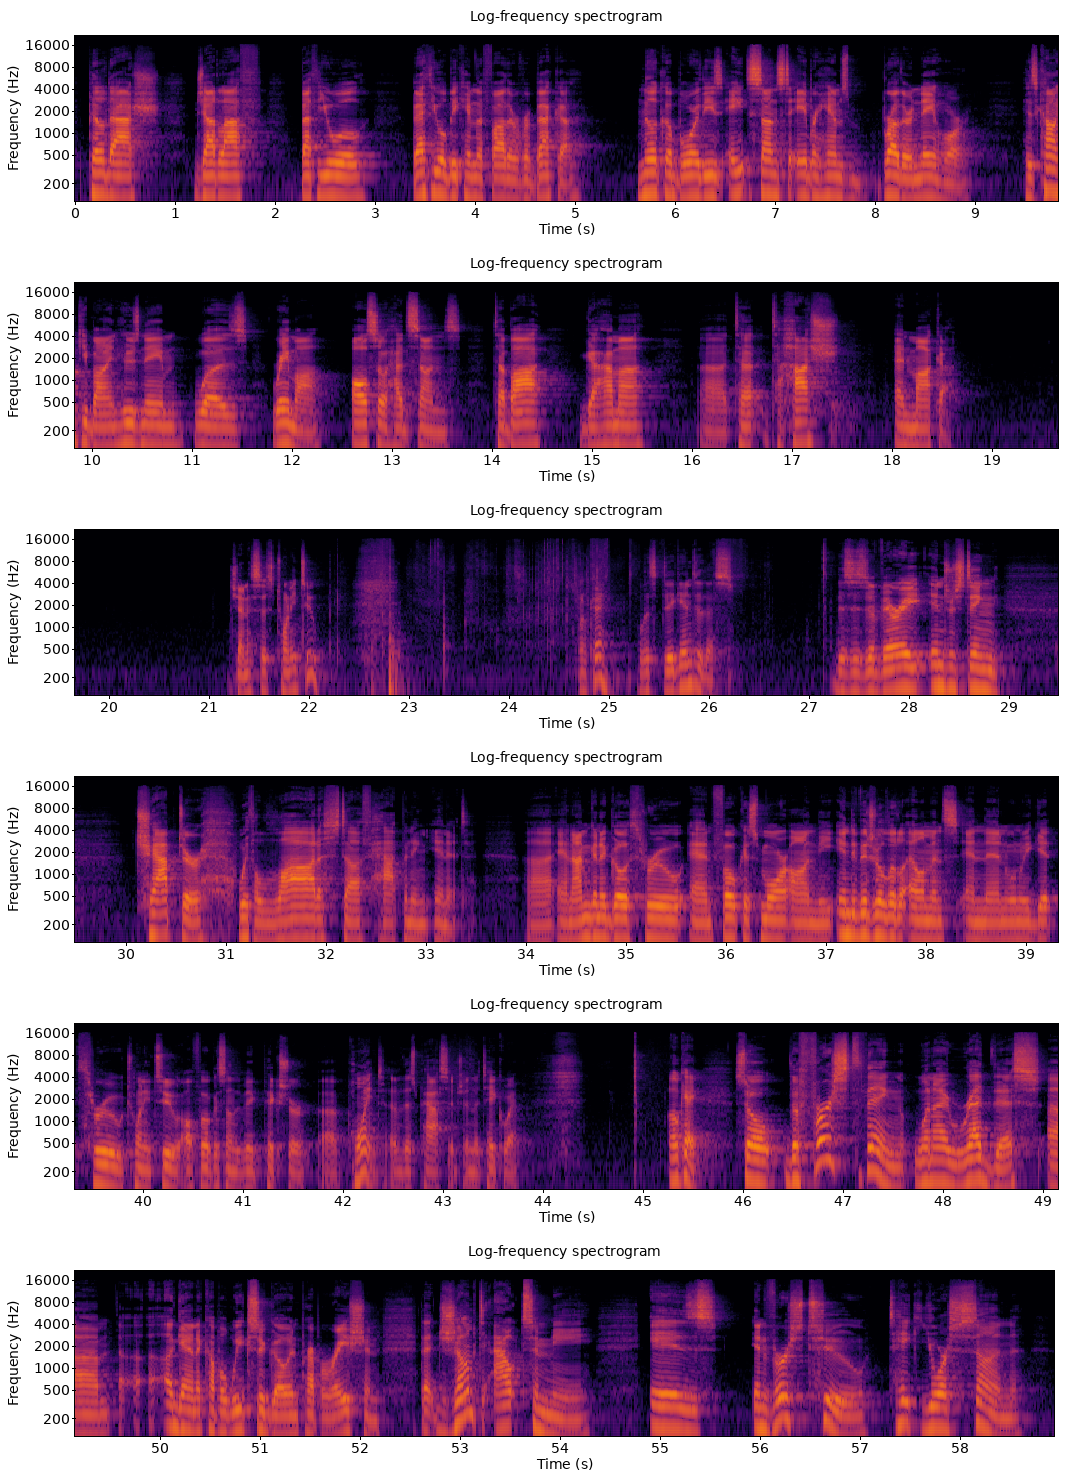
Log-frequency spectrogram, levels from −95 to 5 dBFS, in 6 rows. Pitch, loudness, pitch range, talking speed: 125 Hz, -31 LUFS, 115-135 Hz, 120 wpm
